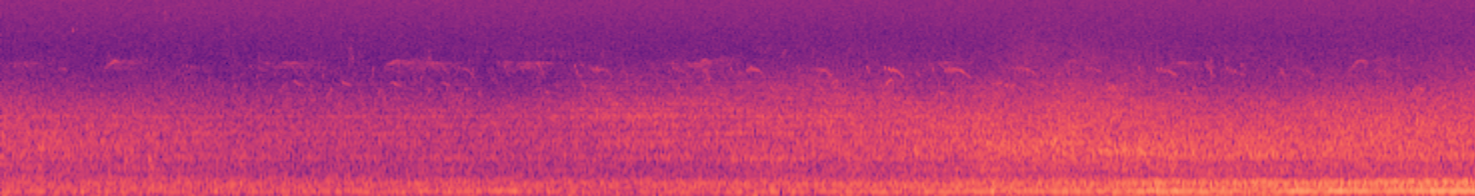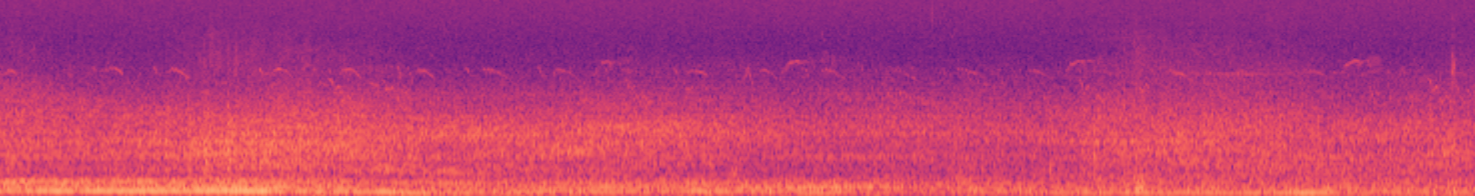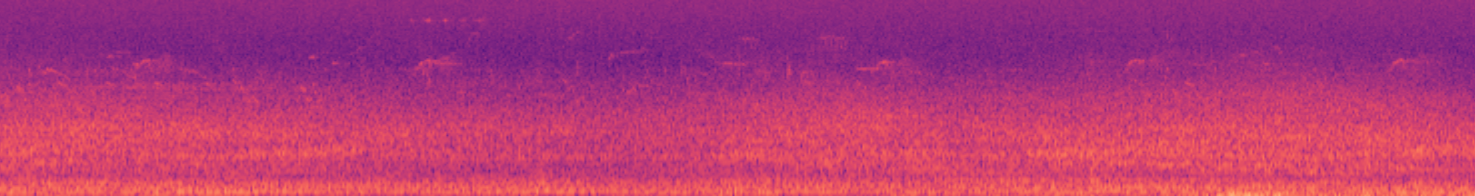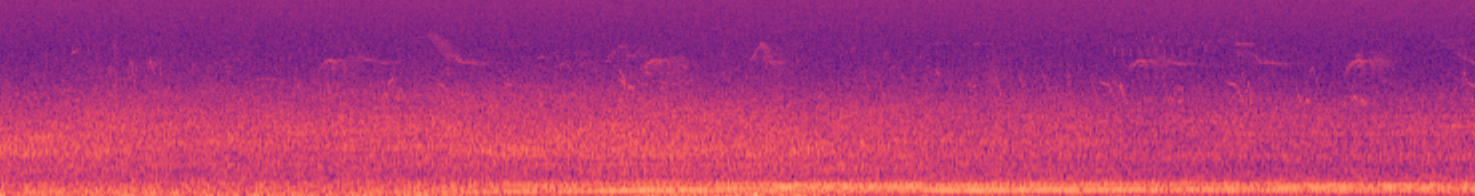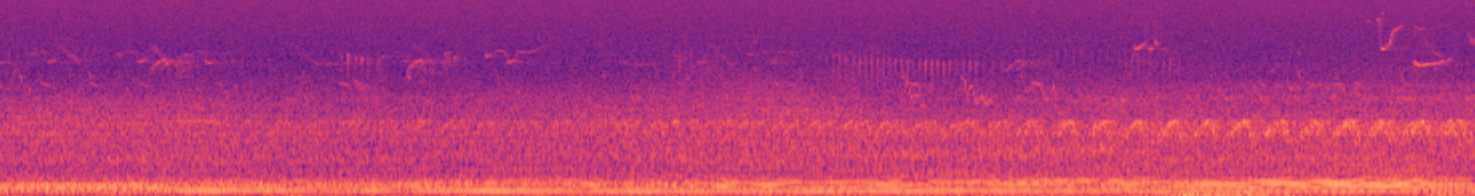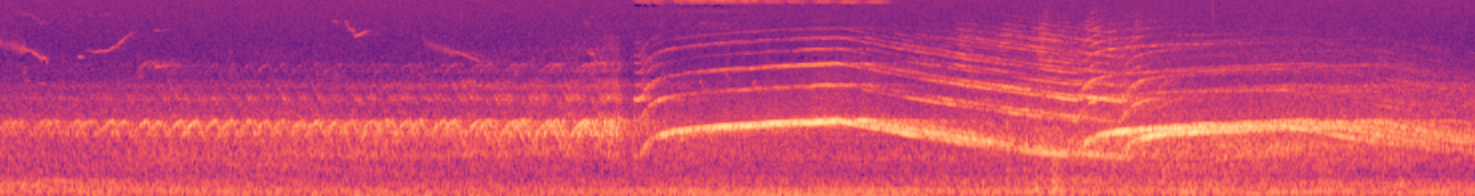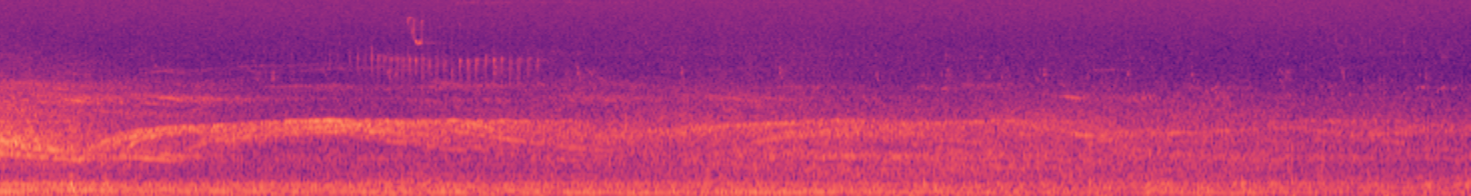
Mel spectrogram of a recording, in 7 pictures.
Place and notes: Main Street pedestrian bridge crossing the Wabash River, Bluffton, IN, USA - Main Street pedestrian bridge crossing the Wabash River, Bluffton, IN
Sounds recorded from pedestrian bridge crossing the Wabash River, Bluffton, IN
